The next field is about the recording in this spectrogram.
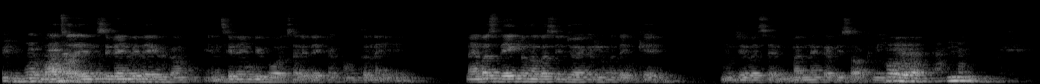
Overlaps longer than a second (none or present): present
